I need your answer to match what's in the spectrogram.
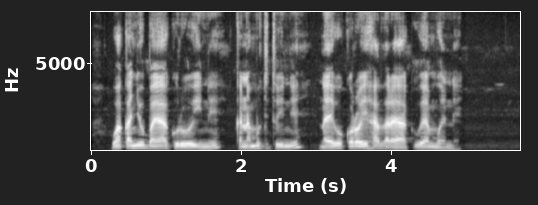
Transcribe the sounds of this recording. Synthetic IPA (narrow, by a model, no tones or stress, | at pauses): wakaɲoːmbajakuɾoinekanamot̬itɔine | naeɣokɔɾɔeɦaðaɾajakuɛmwɛnɛ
